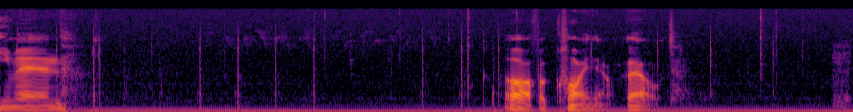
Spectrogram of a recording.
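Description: Quick footsteps tap on pavement.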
